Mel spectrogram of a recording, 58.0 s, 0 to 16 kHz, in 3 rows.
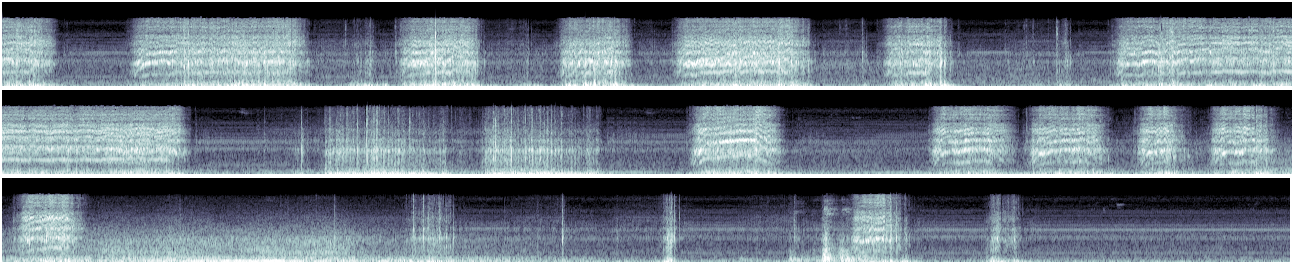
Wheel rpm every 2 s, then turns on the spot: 50, 140, 40, 50, 60, 110, 40, 0, 90, 160, 140, 10, 20, 30, 50, 50, 50, 80, 60, 60, 0, 0, 10, 0, 0, 20, 10, 0, 0.
4-8 10-14 24-28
